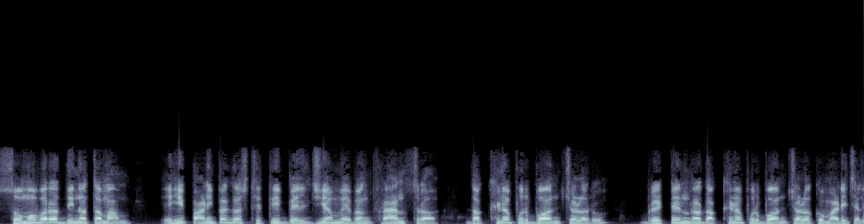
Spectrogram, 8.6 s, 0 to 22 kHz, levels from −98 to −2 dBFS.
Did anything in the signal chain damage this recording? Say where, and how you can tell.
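No, the chain shows no damage: the speech goes through the AMR wideband (HD Voice) codec at 12.65 kbit/s, a rate at which it keeps speech clear, leaving only the light coding character that codec imparts.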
